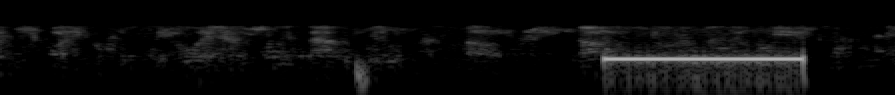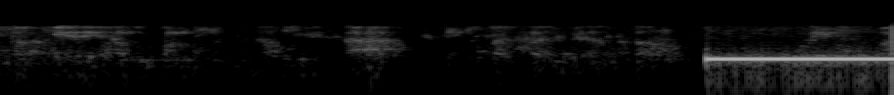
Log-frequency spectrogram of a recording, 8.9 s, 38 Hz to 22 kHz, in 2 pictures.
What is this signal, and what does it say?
Ringback tone (Europe, 425 Hz), with speech.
